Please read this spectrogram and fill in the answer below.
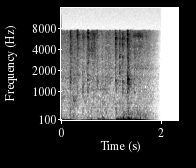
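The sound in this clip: Typing on a computer keyboard: light, irregular key clicks over a low steady hum, stopping abruptly near the end.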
